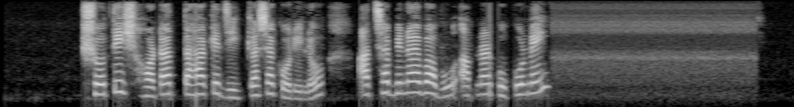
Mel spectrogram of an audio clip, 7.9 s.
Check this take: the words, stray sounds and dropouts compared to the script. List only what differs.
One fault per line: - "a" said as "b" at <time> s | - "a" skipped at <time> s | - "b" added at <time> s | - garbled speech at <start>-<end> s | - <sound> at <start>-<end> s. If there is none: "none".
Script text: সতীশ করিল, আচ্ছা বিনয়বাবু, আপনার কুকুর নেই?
- "হঠাৎ তাহাকে জিজ্ঞাসা" added at 1.4 s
